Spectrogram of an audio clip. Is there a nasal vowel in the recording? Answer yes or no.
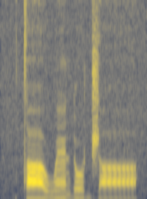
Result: yes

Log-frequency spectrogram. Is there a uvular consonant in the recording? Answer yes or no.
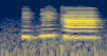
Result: no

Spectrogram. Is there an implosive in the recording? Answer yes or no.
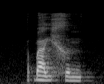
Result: yes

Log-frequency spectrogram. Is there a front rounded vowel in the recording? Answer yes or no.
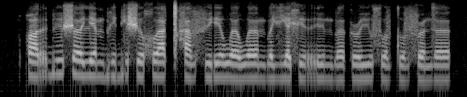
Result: yes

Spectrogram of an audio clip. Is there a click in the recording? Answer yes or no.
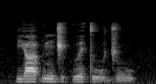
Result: no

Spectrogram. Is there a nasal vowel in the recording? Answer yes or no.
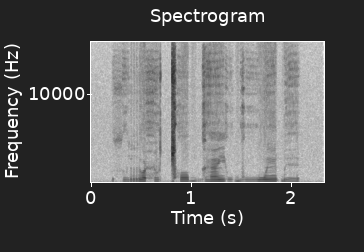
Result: yes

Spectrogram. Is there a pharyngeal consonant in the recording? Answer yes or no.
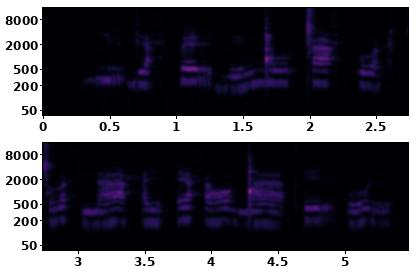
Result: yes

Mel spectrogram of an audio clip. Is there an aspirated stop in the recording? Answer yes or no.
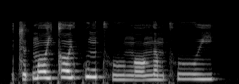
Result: yes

